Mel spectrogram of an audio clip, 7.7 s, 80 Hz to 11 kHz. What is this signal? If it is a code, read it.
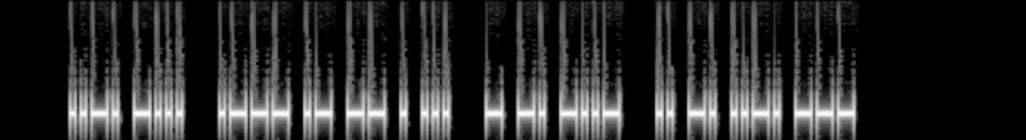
Morse code, heard as a keyed tone, about 29 wpm, 700 Hz. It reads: FB JAMES TNX INFO
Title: Practice QSO - Exchange 3 - More Info - 30wpm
